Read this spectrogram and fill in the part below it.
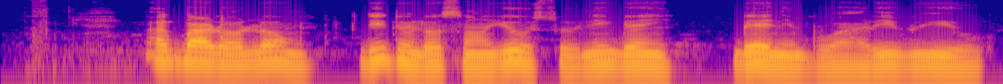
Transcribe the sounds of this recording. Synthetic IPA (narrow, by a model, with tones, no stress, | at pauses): a˧ɡ͡ba˦˨ɾɔ˨ɔ˧lɔ˦ɾ̃ũ˧ | di˦dũ˦˨lɔ˧sã˧joː˦˨so˨nĩ˨˦ɡ͡bɛ˦j̃ĩ˨ | bɛː˦˨nĩ˧bo˨a˨ɾi˦wi˦o˧˦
